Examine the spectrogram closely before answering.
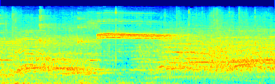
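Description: A referee blows a short whistle blast.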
